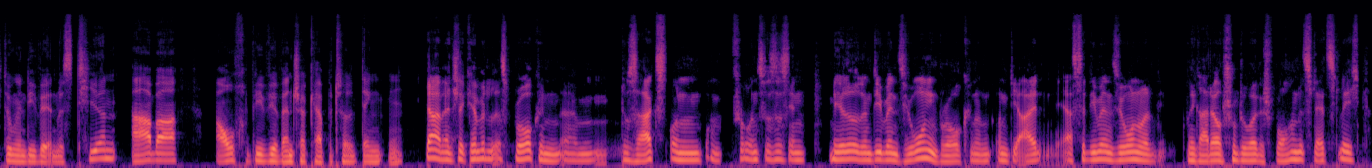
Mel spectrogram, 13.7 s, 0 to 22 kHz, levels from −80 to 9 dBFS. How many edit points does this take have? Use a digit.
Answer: 4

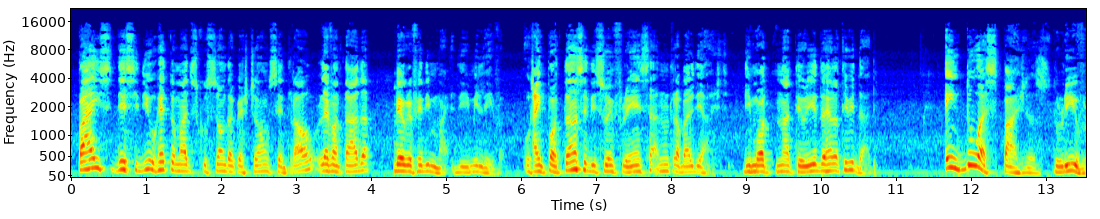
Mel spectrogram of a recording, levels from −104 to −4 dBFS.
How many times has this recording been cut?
4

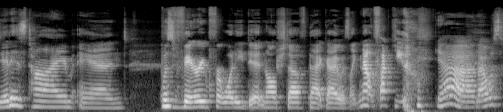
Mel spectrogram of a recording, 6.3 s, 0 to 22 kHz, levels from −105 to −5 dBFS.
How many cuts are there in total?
4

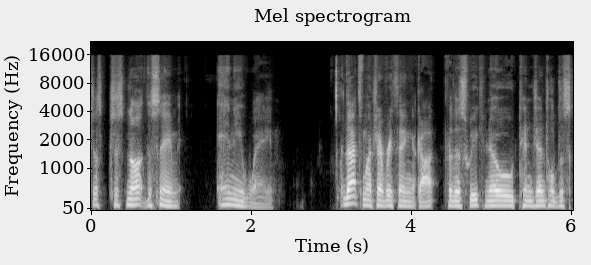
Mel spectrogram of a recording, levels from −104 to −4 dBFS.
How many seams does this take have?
3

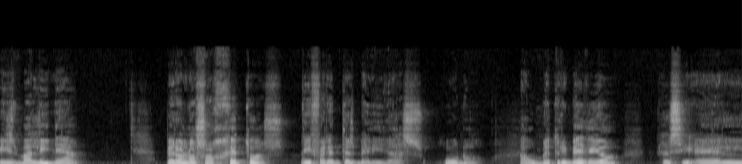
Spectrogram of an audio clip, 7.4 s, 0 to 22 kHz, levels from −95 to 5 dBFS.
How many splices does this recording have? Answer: 2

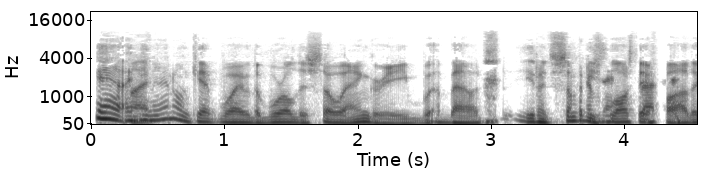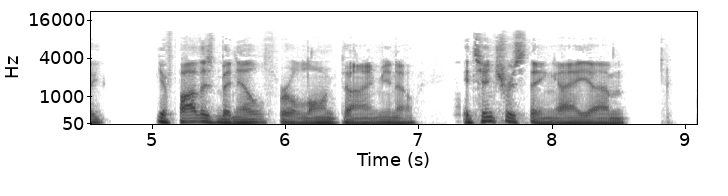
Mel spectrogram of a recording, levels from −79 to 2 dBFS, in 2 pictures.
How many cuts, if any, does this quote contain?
1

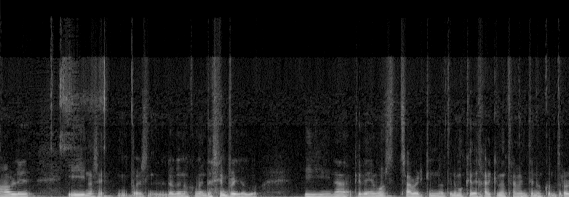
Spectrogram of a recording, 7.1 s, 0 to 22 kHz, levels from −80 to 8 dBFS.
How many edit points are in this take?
0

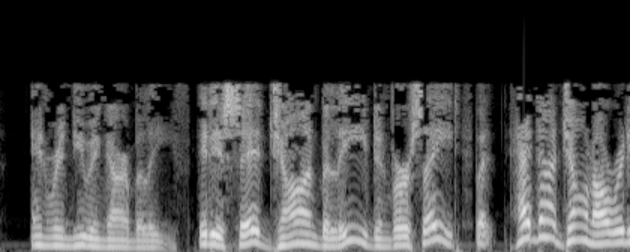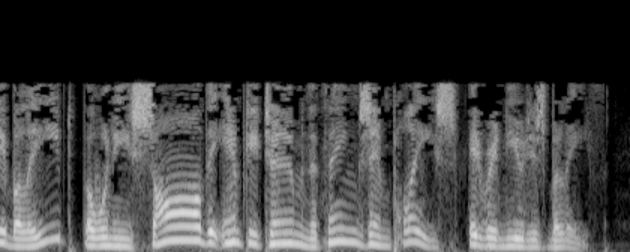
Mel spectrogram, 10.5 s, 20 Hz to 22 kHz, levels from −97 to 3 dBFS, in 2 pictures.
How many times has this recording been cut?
4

